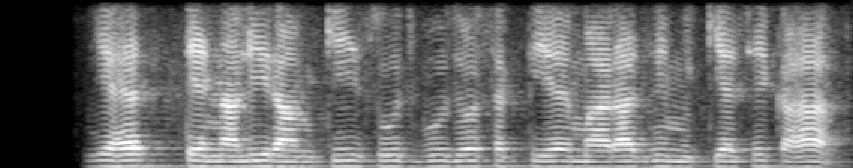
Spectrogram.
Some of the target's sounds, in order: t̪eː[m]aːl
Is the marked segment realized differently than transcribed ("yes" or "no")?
yes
